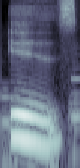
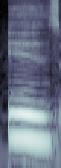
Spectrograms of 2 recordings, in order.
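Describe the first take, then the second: First: The word ends in a buzzing z sound. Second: The same.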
